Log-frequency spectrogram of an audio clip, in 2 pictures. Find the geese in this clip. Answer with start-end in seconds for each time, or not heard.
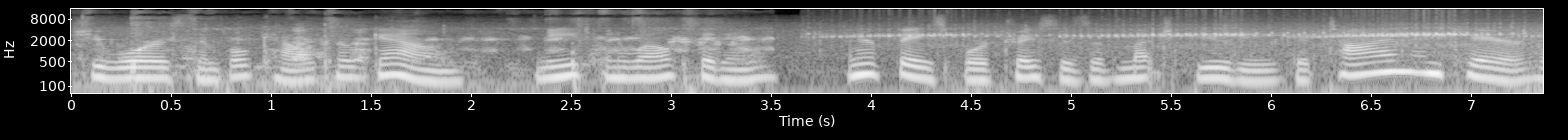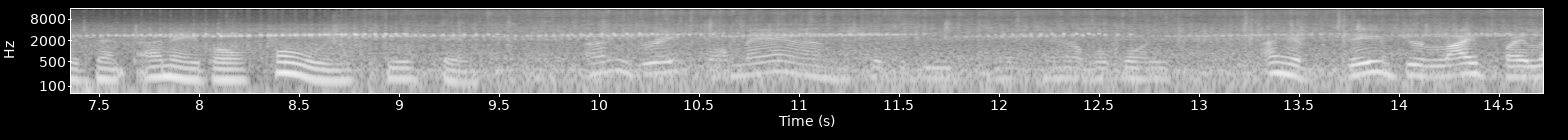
0.0-1.9.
